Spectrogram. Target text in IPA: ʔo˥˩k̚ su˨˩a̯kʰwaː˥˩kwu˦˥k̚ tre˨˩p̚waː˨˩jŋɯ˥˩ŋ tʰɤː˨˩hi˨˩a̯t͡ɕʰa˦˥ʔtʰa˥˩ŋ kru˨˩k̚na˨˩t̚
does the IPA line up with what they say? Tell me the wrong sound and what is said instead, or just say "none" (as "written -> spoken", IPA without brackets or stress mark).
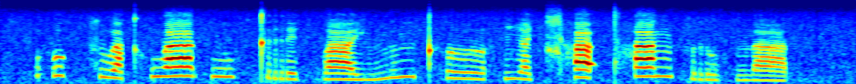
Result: p̚ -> k̚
